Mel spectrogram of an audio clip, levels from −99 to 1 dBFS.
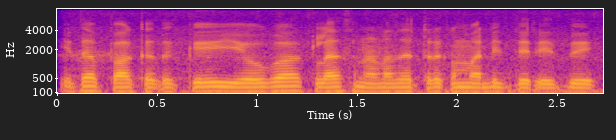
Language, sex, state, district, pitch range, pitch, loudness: Tamil, male, Tamil Nadu, Kanyakumari, 110-120 Hz, 115 Hz, -18 LUFS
